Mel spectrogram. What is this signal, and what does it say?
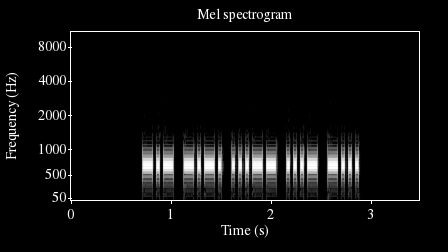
Morse code, heard as a keyed tone, about 44 wpm, 700 Hz. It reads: KC3VB
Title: Speed Racing - USA 2x2 Call Signs 35wpm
